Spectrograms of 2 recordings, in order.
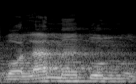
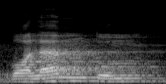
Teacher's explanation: Ini kalau sifat bainiyah tidak diberikan, maka nanti qalqalah akan muncul. Akan terqalqalahkan huruf mim.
